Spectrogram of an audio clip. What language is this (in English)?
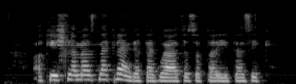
Hungarian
